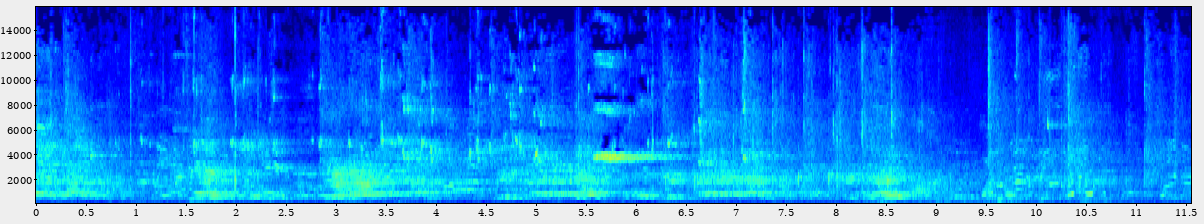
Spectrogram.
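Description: Young women call out to one another across the court.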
